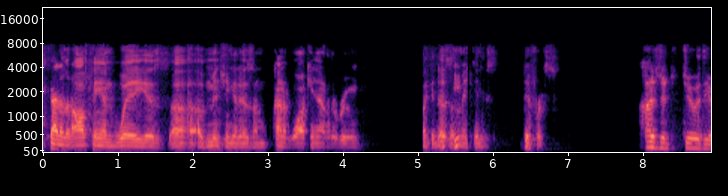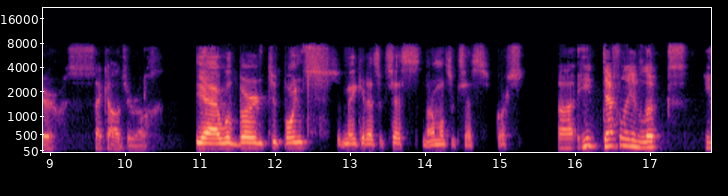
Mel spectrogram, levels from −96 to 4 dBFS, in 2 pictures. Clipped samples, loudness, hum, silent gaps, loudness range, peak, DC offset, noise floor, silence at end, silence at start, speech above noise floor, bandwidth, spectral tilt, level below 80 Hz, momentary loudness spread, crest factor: under 0.1%; -24 LUFS; none; 4.66-5.06 s, 7.13-7.94 s, 15.53-15.77 s; 15 LU; -4 dBFS; under 0.1%; under -90 dBFS; 0 s; 0 s; over 66 dB; 8 kHz; -4 dB/octave; -70 dBFS; 21 LU; 22 dB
